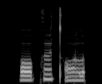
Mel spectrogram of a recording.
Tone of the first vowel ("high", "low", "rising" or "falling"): low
